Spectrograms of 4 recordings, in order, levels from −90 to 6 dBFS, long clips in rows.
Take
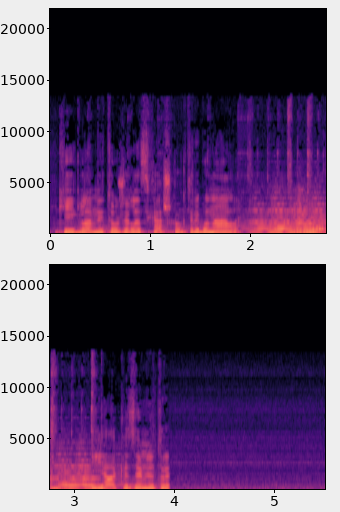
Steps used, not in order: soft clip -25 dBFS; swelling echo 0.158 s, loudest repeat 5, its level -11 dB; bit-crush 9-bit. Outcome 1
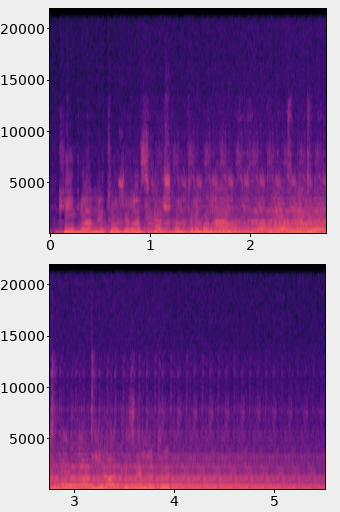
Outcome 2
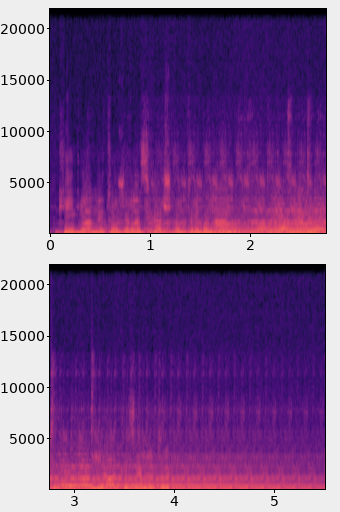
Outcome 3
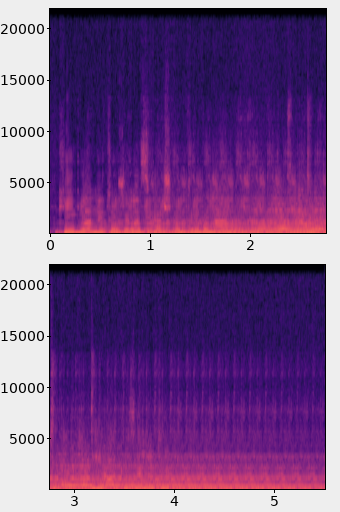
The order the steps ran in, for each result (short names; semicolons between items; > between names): soft clip > bit-crush > swelling echo; bit-crush > soft clip > swelling echo; bit-crush > swelling echo > soft clip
